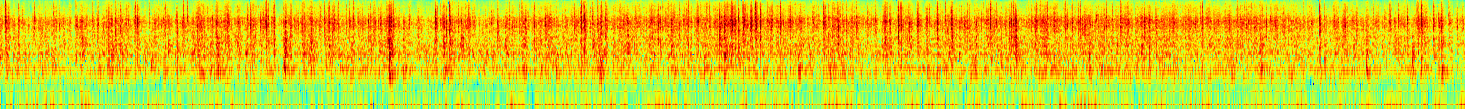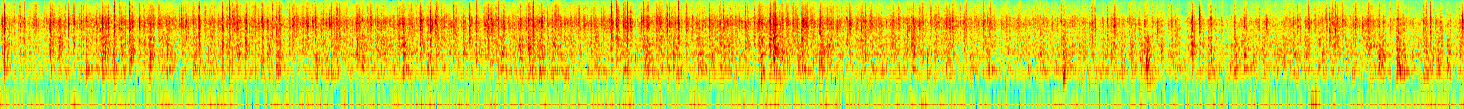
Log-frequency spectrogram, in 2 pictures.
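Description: Steady rain on window glass: a continuous hiss of rainfall with many small raindrops tapping against the pane.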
